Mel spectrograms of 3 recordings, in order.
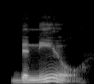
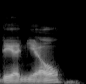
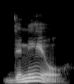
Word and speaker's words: Denil: and see the guy denil is how we pronounce his name Mr Hunter is not Daniel it's not Danielle it's denal denal I like it yeah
